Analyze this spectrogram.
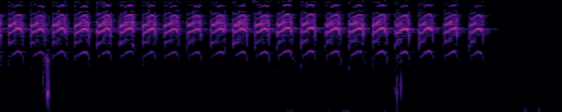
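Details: Mockingbird song phrase of rapid arched chirps repeated steadily, roughly four each second, for five seconds before stopping abruptly into quiet.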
